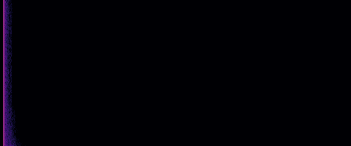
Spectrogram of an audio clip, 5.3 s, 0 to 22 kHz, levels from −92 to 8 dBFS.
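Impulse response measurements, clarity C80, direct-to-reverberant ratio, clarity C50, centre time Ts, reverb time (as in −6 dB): 22.5 dB, 8.5 dB, 20.0 dB, 3 ms, 0.60 s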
